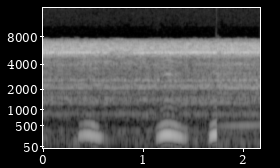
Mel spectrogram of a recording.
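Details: Male great horned owl visiting its nest tree alone at sunrise, 6:17 AM on August 12, 2022, in the off-season, captured by a live cam: three low, soft hoots, each a short rising-then-falling note, over a steady high hiss.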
